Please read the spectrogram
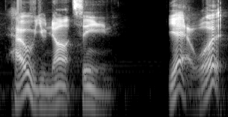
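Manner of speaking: normal talking voice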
